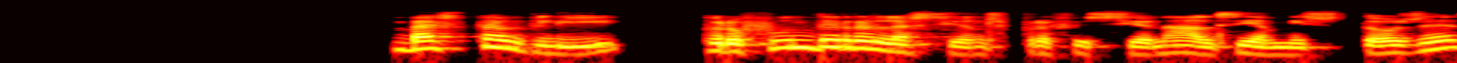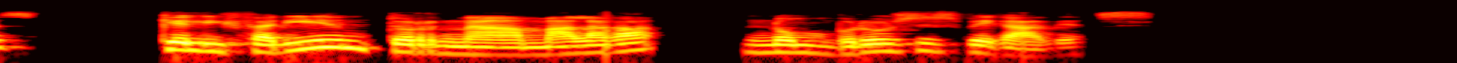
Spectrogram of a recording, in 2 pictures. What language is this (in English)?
Catalan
